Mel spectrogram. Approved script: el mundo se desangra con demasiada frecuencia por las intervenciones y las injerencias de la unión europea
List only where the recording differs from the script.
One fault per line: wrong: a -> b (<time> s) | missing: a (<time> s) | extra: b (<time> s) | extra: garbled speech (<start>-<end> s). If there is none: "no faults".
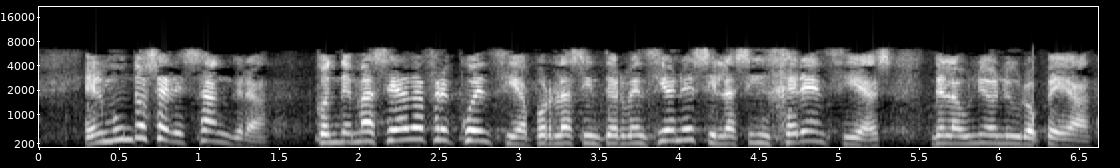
no faults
